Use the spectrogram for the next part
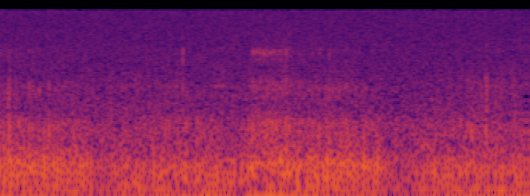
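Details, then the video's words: Domestic cat relaxing and purring toward sleep: a steady low buzzing rumble pulsing quickly and evenly, with a faint breathy rasp above. "Cat ASMR, Sleep while Purring Cat Relaxes"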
